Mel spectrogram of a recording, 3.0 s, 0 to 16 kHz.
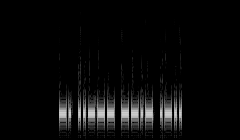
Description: Morse code, heard as a keyed tone, about 40 wpm, 700 Hz. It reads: N2QL
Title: USA Call Signs - 4 Characters - 6x Character Spacing - 40wpm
